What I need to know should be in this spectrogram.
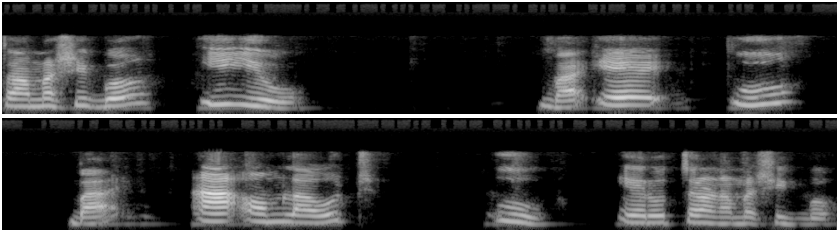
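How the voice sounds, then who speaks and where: A woman teaching a pronunciation lesson, saying each word slowly and repeating it for learners to copy. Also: fairly high pitch, fairly bright tone, dry recording. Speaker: German language teacher. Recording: dull lo-fi sound, dry.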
